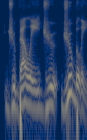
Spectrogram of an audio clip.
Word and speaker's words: Jabali: I'm sorry, I was going to call him something else. Jabali. That's how you pronounce his name.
